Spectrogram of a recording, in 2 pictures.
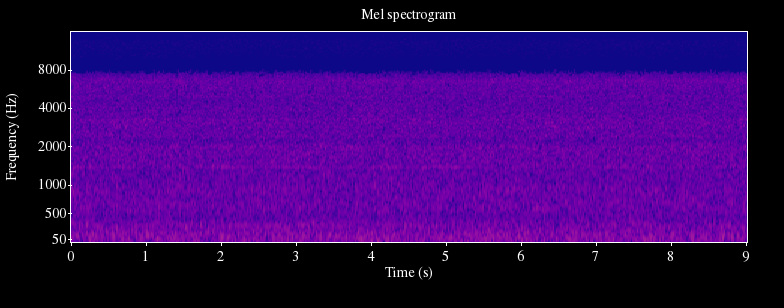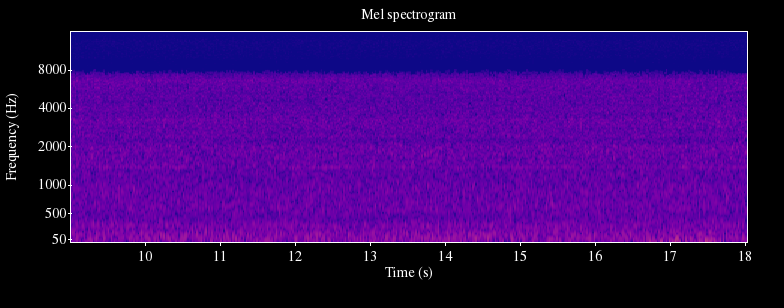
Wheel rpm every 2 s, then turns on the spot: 0, 0, 0, 0, 0, 0, 0, 0, 0.
none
